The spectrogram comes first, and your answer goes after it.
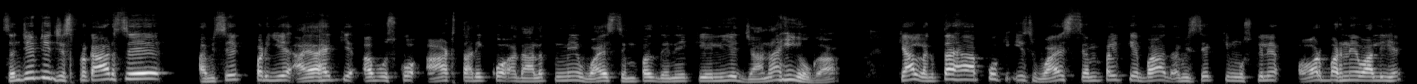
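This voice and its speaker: A man's voice: high-pitched, unhurried, darkish tone, no echo, studio quality. A man hosting a news discussion, giving commentary and putting questions emphatically, repeating phrases for stress. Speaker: news show host.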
